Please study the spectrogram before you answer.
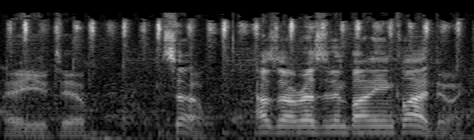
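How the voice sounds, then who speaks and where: A man playing a middle-aged school principal and father in an audio drama, steady, wry and dryly firm. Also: mid-range voice, normal speed, faint music behind. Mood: wry, concerned.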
